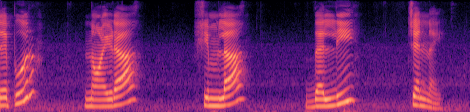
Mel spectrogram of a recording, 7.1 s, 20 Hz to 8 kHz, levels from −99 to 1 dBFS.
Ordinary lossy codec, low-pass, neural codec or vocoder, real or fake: none; none; none; real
